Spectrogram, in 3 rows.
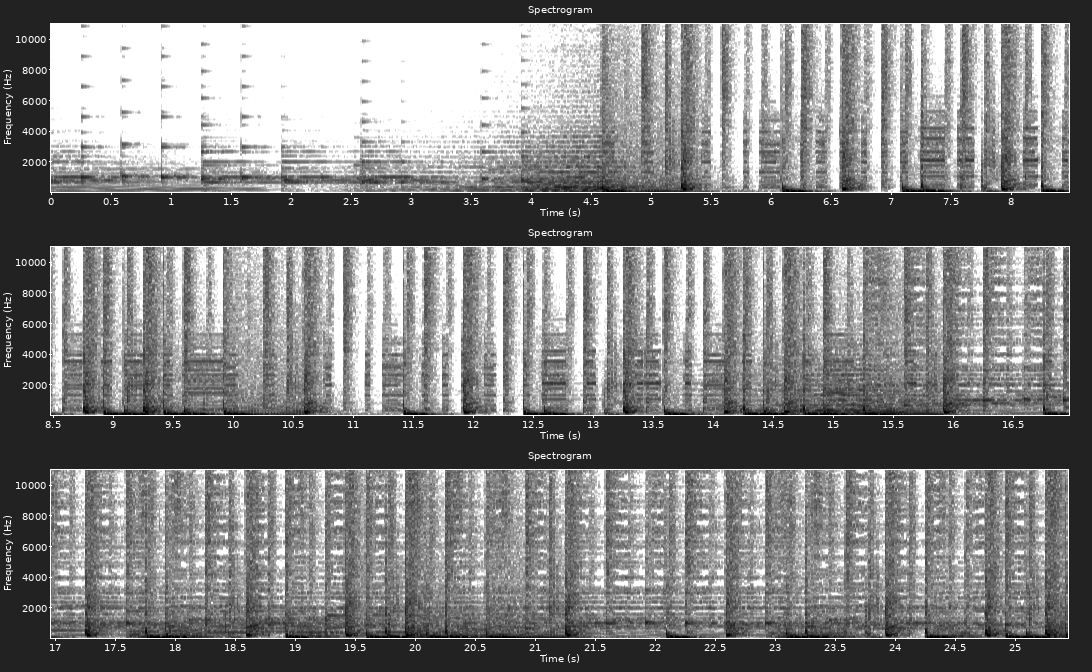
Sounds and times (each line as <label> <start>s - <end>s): piano 0.0s - 6.2s
orchestral elements 2.4s - 5.6s
drums 4.6s - 25.4s
piano 13.4s - 25.4s
orchestral elements 13.8s - 25.4s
